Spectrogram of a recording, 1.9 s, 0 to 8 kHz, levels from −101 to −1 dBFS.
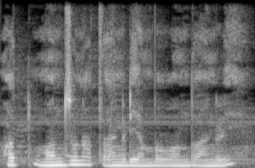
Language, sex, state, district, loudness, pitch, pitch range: Kannada, male, Karnataka, Koppal, -14 LUFS, 145 Hz, 140-175 Hz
